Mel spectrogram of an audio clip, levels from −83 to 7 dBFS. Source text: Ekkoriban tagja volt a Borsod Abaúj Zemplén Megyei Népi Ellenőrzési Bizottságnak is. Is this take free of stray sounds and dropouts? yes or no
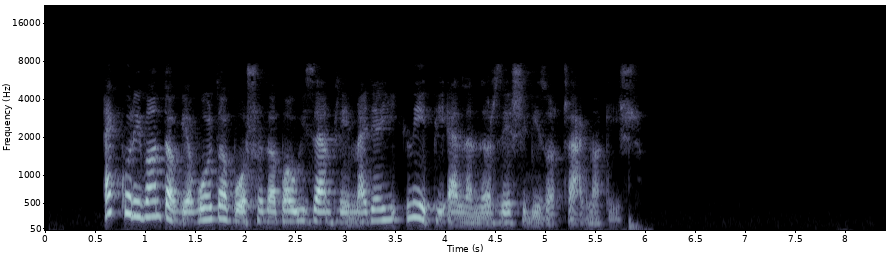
yes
